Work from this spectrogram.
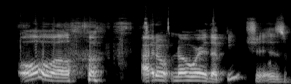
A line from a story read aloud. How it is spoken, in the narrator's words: she's very like nervous and giggly and bubbly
